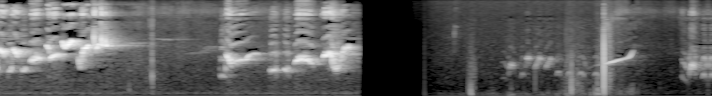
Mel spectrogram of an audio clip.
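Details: White-rumped shama kept out in the open air, its song used for training breathing: rich, varied whistled phrases that rise and fall quickly for about three and a half seconds. Sparse clicks and one sharp rising whistle follow after a pause.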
